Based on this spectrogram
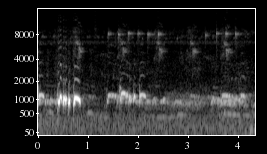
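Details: Persistent local zebra dove with a big 'kung' voice, played to train and excite other doves: one loud clipped run of quick coos opens, then quieter rippling coo phrases follow, with faint high chirping in the background.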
